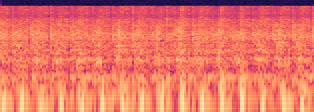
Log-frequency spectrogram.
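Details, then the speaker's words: TMX single-cylinder motorcycle idling during a relay and charging-system check: steady idle with a sharp tick on every firing beat, about seven per second; excessive valve-train tapping from the head, said to be a common TMX issue. "Kaya lang mayroong masyadong malagitik ng head niya. So sadya lang ganyan naman ang issue ng mga PMX."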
